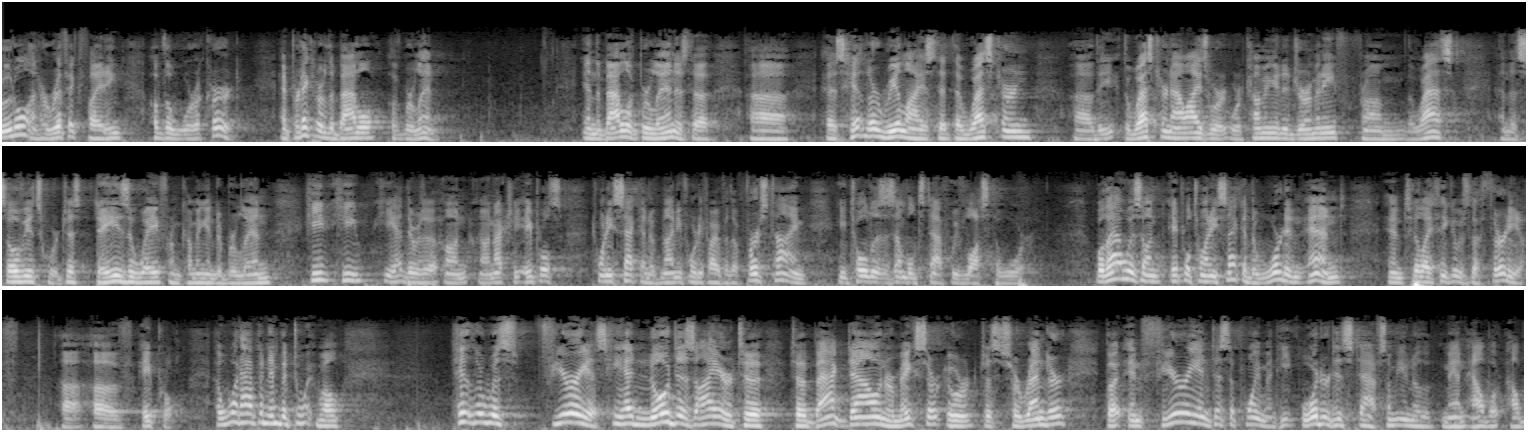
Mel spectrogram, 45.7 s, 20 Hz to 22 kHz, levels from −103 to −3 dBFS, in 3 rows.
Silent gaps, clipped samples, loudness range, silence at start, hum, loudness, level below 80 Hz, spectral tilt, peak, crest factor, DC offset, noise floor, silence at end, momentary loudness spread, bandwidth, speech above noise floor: none; under 0.1%; 7 LU; 0 s; none; -22 LUFS; -38 dBFS; -5 dB/octave; 0 dBFS; 22 dB; under 0.1%; -52 dBFS; 0 s; 11 LU; 10 kHz; 30 dB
